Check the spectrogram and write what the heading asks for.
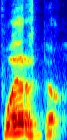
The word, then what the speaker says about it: Puerto: It's pronounced Puerto. Puerto. The Puerto Tributo. Yeah. Can you roll the R like that?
